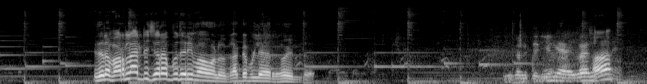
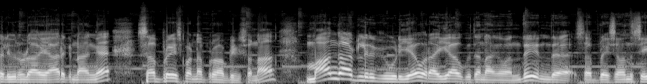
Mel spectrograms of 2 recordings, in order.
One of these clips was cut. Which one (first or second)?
first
